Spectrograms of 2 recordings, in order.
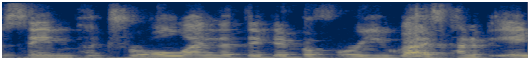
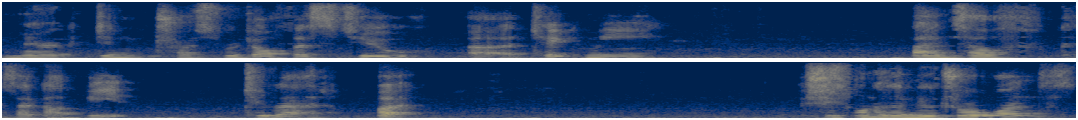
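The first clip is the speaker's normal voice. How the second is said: whispered, much quieter. A character whispers back to a player who messaged him, very quiet whisper. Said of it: "it's a very quiet whisper back to you".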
